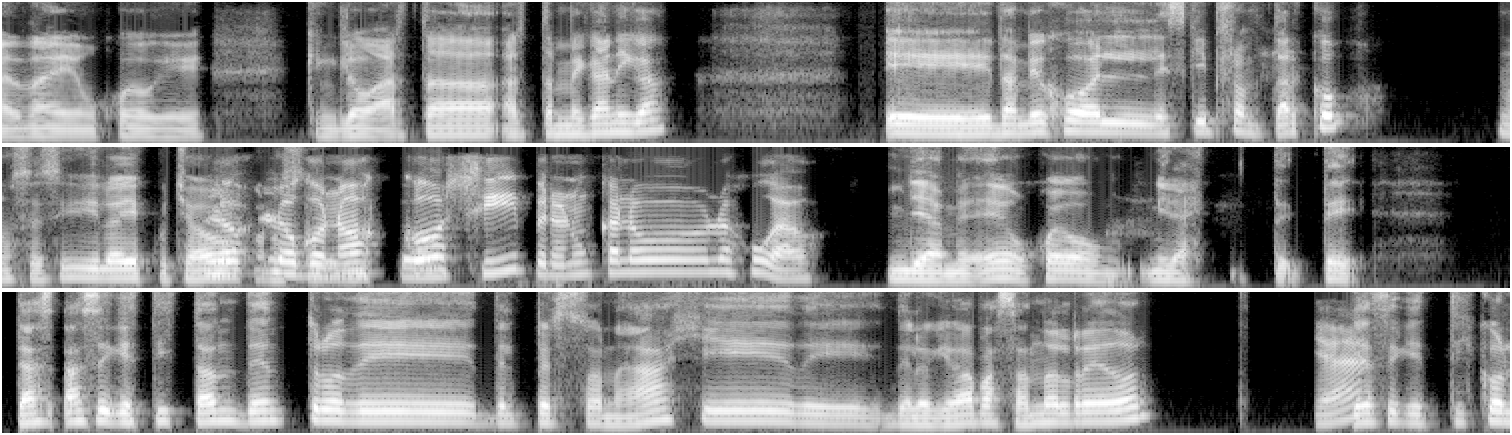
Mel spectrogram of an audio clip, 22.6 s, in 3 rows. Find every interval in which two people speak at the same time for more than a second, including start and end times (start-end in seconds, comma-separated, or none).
8.5-9.8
